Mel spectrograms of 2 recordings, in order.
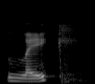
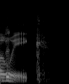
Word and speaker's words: Leek: It's a vegetable here in Canada called a leek. – Yeah. But the double E is an A sound in Dutch.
